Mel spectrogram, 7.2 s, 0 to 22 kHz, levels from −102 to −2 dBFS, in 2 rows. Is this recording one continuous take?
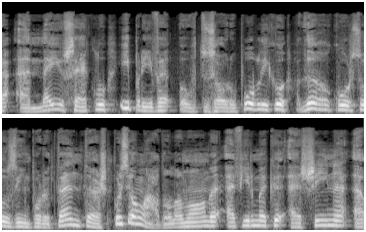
yes; 0 cuts

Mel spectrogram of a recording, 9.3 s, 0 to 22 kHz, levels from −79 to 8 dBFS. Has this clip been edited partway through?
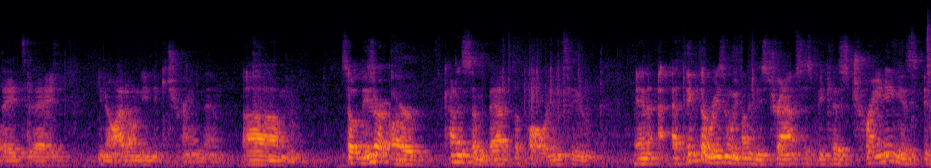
yes; 5 cuts; at 1.7 s, 2.3 s, 3.9 s, 5.1 s, 7.4 s

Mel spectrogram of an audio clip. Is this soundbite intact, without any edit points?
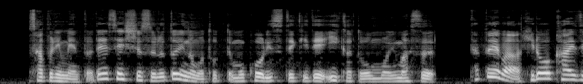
no; 1 cut; at 4.5 s

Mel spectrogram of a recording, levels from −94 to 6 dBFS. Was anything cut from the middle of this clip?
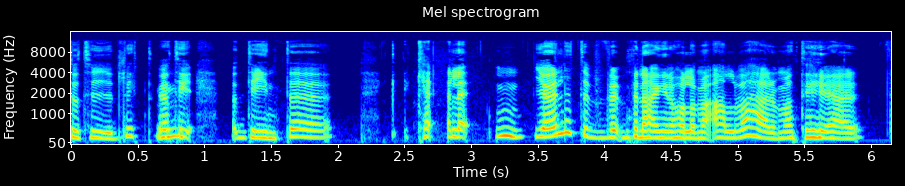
no; 0 cuts

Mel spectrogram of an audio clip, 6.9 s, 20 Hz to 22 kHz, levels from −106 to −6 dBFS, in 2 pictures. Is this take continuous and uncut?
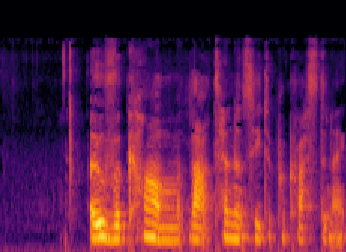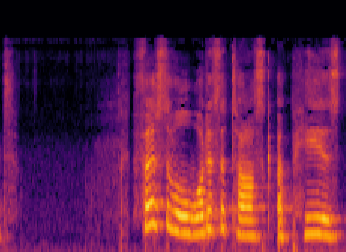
no; 1 cut; at 4.7 s

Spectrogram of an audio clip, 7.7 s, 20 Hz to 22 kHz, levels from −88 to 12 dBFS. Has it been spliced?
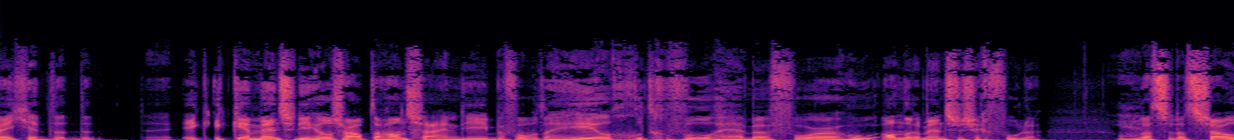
no; 0 cuts

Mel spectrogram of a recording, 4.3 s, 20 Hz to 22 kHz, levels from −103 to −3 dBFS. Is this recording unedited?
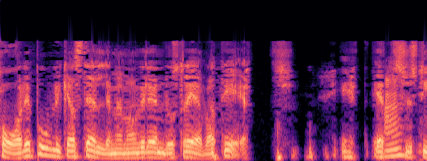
yes; 0 cuts

